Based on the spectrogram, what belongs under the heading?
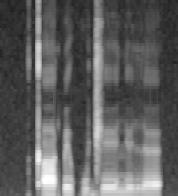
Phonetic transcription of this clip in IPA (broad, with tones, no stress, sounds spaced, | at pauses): kʼ aː˦ k͡p e˦ kʷ i˨ d͡ʒ eː˨ n ɪ˨ r ɛ˨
